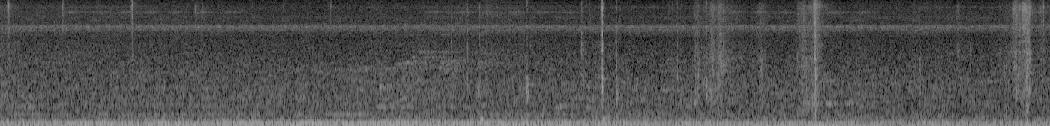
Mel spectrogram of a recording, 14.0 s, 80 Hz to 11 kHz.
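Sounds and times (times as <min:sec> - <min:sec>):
constant low rumble: 0:00.0 - 0:14.0.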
